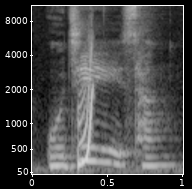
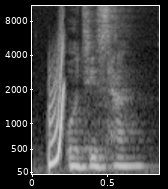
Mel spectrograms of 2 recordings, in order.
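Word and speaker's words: おじさん: 외삼촌, 친삼촌 모두 오지상, 오지상. 오지상은 아저씨란 뜻도 있고요. 발음을 보면은 할아버지 오지상과 유사합니다. 차이점은 오지상은 장음이고요. 오지상 단음이 되겠습니다.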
